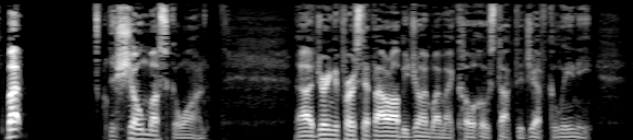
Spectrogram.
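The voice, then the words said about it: Hoarse, weakened voice from illness. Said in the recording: “I am sick ... I end up losing my voice”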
